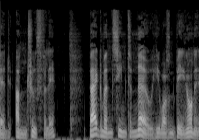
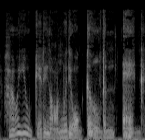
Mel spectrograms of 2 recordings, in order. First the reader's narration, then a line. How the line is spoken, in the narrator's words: he lowered his voice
